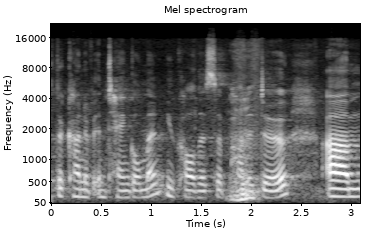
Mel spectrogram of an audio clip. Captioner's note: speaks foreign language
